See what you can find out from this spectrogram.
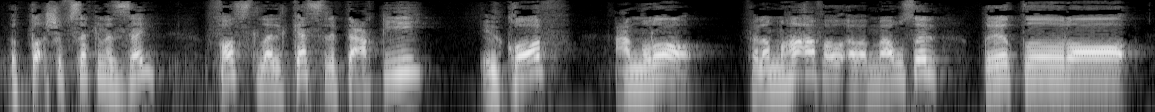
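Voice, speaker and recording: A man with an Egyptian accent teaching Quran recitation in a televised lesson, drawing out words slowly to show how they sound and asking the viewers rhetorical questions. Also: sits high, breathy edge. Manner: draws out words slowly to demonstrate pronunciation.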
